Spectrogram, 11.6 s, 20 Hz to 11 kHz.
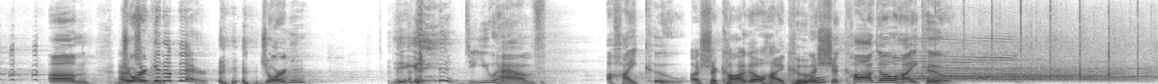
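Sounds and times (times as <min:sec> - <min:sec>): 
laughter: 0:00.0 - 0:01.6, 0:02.2 - 0:04.8
speech: 0:00.5 - 0:03.2, 0:03.9 - 0:09.7
crowd clapping and cheering: 0:08.7 - 0:11.5.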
